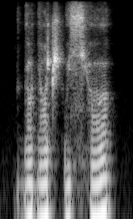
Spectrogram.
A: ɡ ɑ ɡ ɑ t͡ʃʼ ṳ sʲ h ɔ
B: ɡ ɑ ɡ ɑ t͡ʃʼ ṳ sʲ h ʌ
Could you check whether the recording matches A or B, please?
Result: B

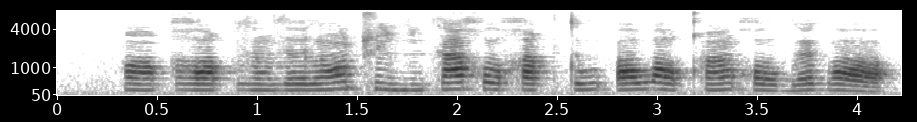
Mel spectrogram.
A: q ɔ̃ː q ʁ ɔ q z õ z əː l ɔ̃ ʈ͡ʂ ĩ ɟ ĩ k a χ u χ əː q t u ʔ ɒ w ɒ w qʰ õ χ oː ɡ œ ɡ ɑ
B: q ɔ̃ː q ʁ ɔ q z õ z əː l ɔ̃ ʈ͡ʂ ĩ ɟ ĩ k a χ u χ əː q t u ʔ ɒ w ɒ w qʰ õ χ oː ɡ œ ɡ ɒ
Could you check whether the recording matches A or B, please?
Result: B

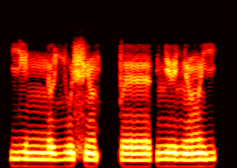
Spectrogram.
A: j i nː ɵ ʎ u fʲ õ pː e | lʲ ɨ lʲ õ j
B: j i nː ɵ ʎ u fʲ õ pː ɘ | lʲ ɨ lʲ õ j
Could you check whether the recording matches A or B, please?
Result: B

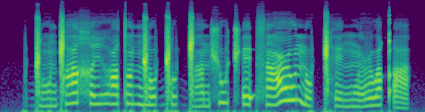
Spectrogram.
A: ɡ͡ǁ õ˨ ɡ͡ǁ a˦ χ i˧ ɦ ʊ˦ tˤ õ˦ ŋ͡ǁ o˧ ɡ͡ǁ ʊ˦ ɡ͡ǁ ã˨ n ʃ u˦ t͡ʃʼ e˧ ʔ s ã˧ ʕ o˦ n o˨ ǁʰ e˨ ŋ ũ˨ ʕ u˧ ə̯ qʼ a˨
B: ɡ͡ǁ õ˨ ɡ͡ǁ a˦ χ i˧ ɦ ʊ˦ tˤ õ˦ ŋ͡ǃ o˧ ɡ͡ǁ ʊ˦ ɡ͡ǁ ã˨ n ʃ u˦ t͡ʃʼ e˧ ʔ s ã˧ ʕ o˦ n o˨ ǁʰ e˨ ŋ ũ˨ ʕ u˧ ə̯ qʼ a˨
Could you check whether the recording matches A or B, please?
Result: A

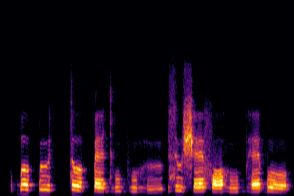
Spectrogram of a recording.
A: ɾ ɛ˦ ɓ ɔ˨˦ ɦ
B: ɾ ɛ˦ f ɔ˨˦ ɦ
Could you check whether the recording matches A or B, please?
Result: B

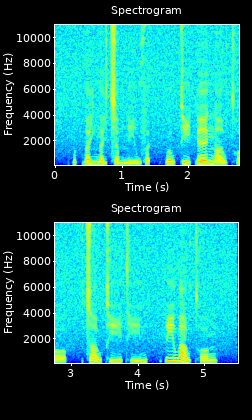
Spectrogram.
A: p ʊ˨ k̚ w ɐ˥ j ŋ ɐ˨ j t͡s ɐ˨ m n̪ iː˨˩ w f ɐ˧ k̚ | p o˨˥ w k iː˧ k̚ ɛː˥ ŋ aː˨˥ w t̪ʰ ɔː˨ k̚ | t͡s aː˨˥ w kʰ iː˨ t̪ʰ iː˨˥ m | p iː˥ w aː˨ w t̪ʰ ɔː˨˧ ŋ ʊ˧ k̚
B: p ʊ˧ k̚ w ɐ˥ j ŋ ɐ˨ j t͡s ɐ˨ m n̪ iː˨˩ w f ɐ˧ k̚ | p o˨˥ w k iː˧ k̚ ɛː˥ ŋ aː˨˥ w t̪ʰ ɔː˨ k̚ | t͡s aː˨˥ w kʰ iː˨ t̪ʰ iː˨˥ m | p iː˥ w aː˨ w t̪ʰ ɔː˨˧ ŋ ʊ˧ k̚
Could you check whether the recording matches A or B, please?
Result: B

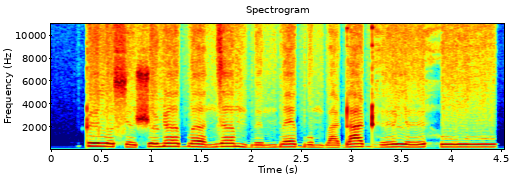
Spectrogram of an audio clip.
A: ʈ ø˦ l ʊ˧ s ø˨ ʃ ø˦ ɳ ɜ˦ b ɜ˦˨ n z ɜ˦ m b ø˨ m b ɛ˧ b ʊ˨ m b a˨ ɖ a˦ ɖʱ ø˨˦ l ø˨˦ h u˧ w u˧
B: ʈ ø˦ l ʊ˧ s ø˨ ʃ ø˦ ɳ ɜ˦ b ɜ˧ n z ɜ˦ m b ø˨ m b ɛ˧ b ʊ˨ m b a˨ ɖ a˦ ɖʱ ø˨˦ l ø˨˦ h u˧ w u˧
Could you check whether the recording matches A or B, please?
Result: A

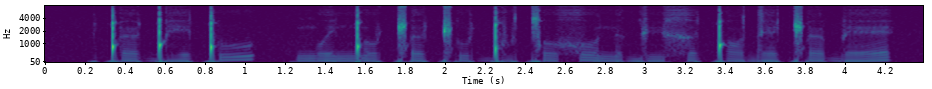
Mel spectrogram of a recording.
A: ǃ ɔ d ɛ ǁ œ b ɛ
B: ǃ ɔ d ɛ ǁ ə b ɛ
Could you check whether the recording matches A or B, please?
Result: A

